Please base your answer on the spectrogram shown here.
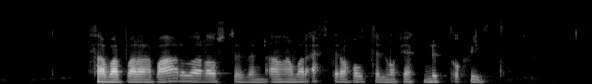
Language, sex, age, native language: Icelandic, male, 30-39, Icelandic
